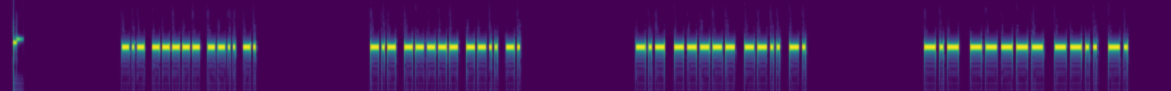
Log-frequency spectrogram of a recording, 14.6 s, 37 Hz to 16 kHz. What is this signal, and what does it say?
Morse code, heard as a keyed tone, about 31 wpm, 700 Hz. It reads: K0ZN K0ZN K0ZN K0ZN
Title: Speed Racing - USA 1x2 Call Signs 25wpm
